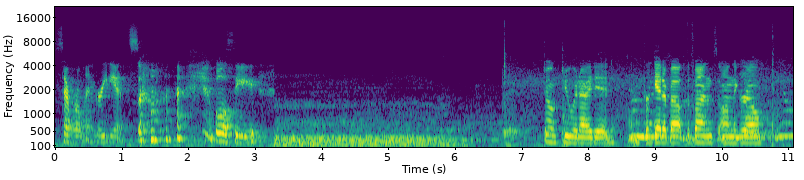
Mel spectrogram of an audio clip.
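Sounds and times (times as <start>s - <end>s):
steady low rumble: 2.9s - 10.1s.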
